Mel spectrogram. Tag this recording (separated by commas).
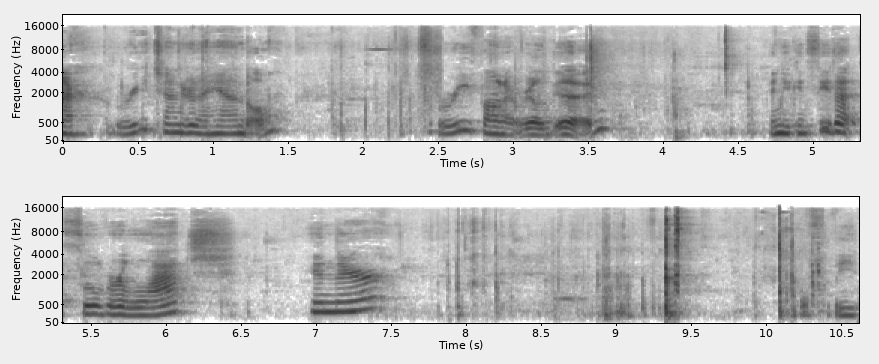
Speech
